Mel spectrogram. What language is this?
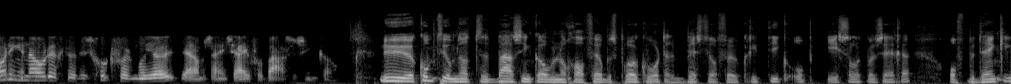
Dutch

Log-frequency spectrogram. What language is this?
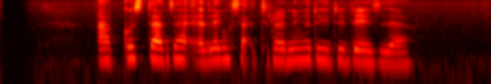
Javanese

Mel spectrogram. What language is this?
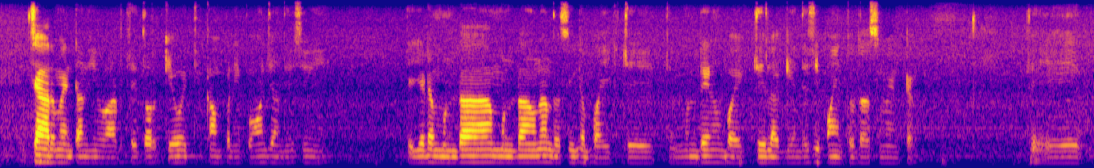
Punjabi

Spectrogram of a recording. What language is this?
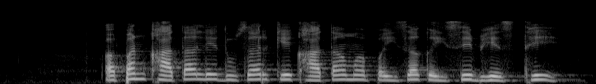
Chhattisgarhi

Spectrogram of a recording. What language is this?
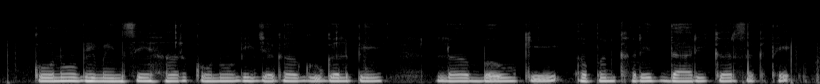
Chhattisgarhi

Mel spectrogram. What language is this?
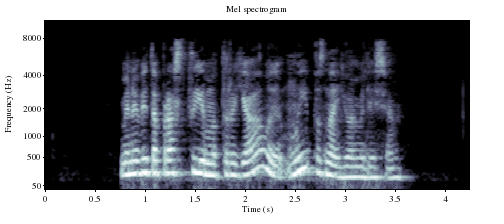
Belarusian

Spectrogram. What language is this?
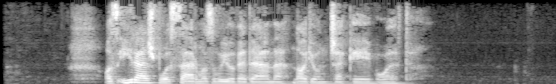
Hungarian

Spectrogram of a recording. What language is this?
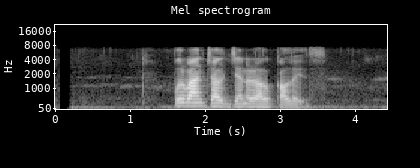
Nepali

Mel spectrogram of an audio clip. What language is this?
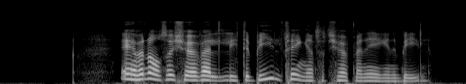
Swedish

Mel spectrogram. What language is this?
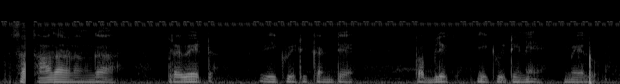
Telugu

